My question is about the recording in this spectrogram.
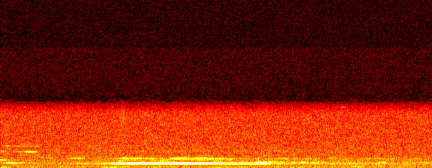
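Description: Near silence, with a faint steady tone that comes in about a second in and fades out after about a second and a half.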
